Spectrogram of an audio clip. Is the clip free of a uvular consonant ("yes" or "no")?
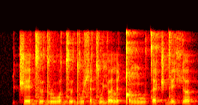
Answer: yes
